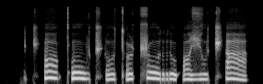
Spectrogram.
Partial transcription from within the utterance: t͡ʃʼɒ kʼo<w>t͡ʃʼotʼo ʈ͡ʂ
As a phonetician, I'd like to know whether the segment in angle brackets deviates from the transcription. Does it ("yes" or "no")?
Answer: no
